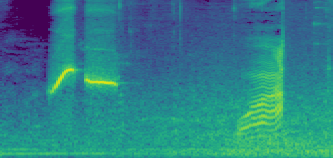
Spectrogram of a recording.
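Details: Asian pied starling bobbing its head as it calls: two loud clear whistles, the first rising and the second flat and slightly falling, then a harsh rising buzzy note over a low hum.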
